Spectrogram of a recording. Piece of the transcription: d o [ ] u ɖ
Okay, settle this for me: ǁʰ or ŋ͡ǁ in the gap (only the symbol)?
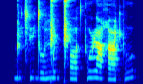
ŋ͡ǁ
